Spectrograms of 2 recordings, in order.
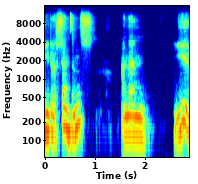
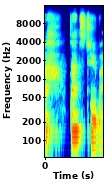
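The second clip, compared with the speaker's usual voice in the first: sad, sympathetic falling pitch on bad; 2 semitones lower than usual. Responding to sad news in an intonation lesson, falling intonation on bad. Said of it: "falling intonation".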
